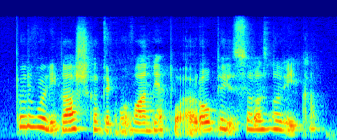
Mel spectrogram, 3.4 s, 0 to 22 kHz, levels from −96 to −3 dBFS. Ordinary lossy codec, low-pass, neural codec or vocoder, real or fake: none; 14.4 kHz; codec, 32 kHz, 1.9 kbps, SNAC; fake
